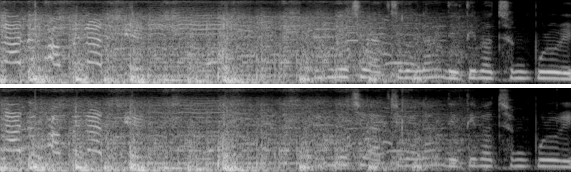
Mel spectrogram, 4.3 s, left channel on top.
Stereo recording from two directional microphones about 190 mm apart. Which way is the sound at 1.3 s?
50° right (ahead or behind).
